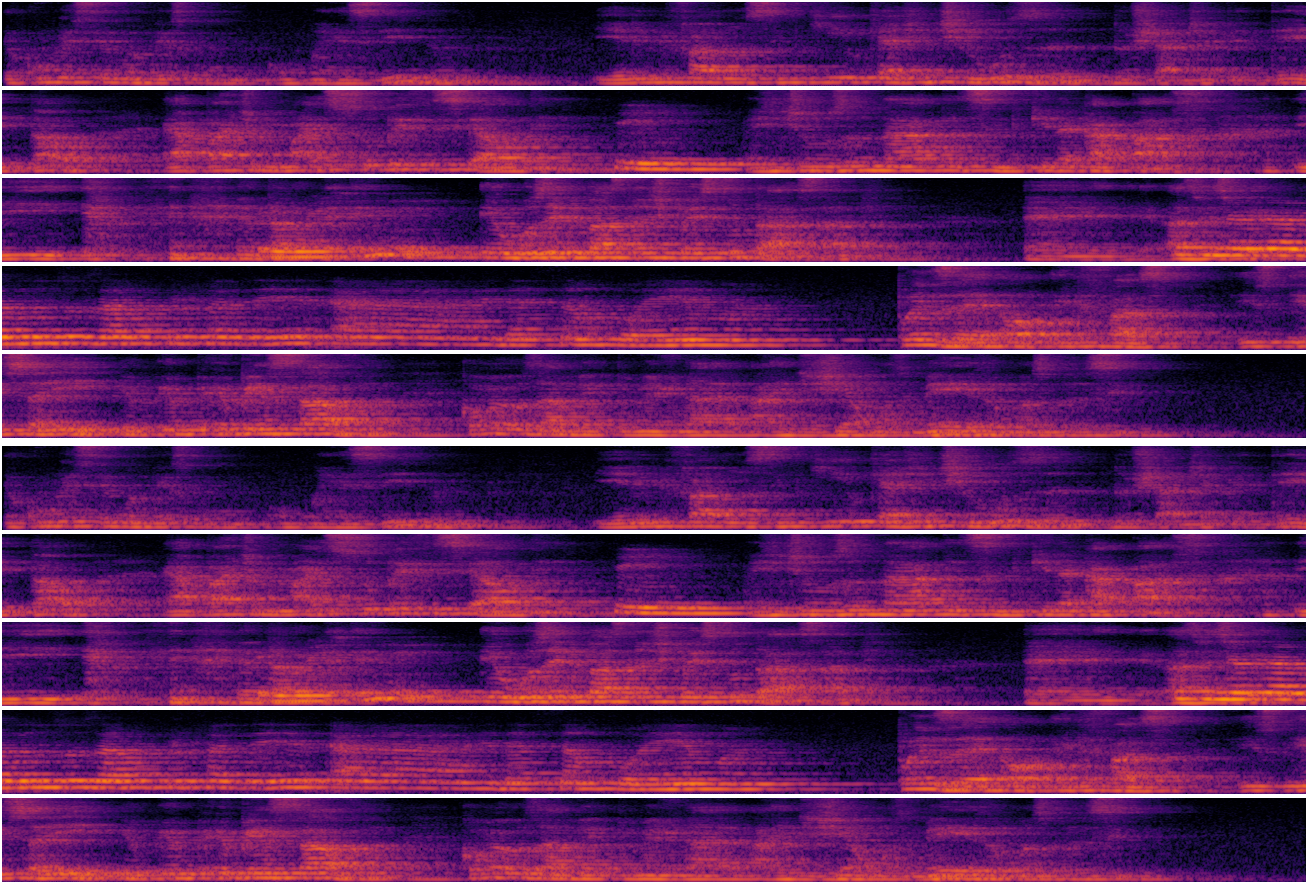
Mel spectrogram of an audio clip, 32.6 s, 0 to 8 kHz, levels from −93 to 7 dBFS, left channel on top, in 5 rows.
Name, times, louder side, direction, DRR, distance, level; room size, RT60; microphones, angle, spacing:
voice 1, 0.0-2.2 2.9-9.5 10.2-14.9 15.4-17.4 18.1-19.4 24.0-25.4 25.7-31.7, equal, 20° left, -6 dB, 0.9 m, -33 dB
voice 2, 9.6-10.2 14.3-15.4 18.9-23.4, equal, 20° right, -4 dB, 0.3 m, -28 dB
4.0 x 2.4 x 2.9 m, 1.4 s
head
